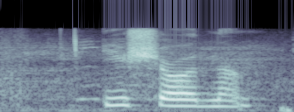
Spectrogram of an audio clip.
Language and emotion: Russian, neutral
